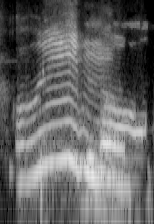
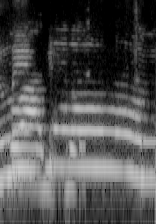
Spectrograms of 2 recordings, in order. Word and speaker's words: лимон: слово погукай слово лимон лимон ди падає більша сила голосу на який складжимо правильно на другий лимон на другий склад і я поставлю наголос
